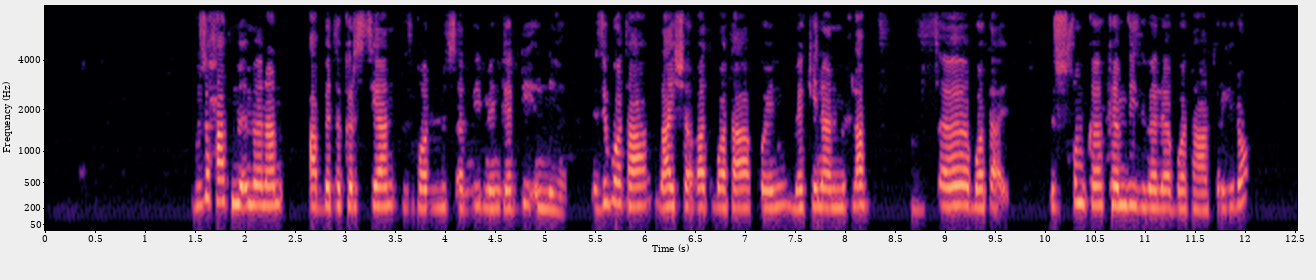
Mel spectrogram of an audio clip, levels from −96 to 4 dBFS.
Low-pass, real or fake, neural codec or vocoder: 7.2 kHz; real; none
